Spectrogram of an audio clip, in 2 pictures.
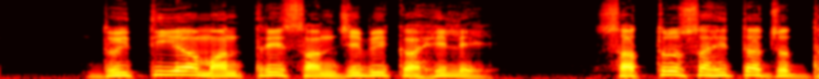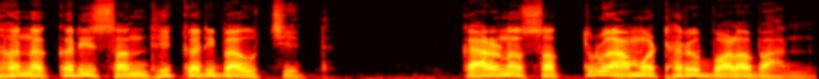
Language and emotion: Odia, neutral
